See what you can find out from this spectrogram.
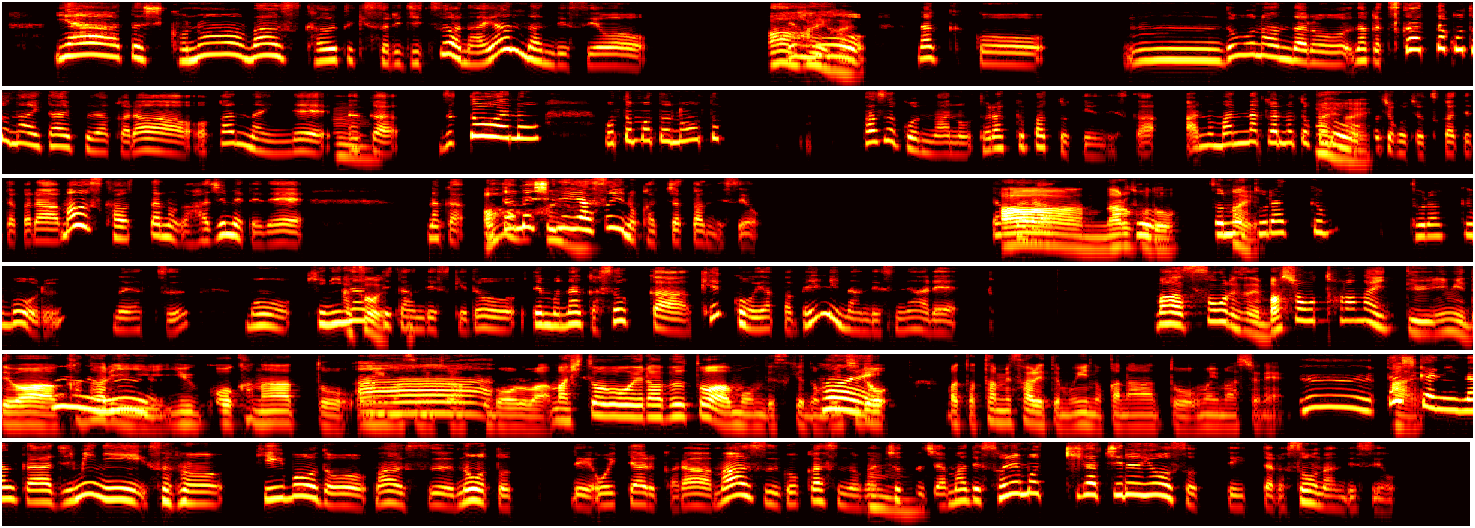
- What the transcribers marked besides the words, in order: tapping; other noise
- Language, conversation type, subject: Japanese, advice, 仕事や勉強中に気が散る要素を減らすにはどうすればいいですか？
